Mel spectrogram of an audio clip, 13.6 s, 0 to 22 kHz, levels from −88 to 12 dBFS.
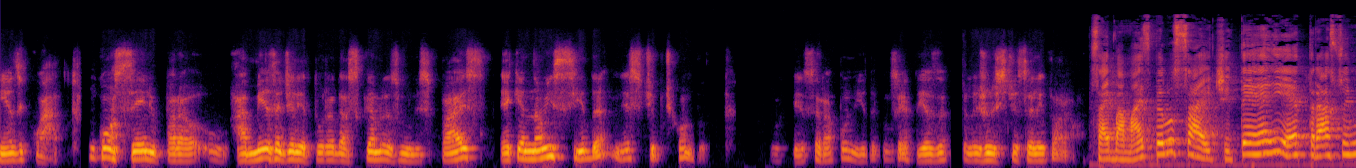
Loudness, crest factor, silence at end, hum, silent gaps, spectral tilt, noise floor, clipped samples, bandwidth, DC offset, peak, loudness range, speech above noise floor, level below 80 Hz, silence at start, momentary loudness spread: -14 LUFS; 14 dB; 0 s; none; 9.51-9.62 s; -5 dB/octave; -49 dBFS; under 0.1%; 16.5 kHz; under 0.1%; 0 dBFS; 8 LU; 36 dB; -50 dBFS; 0 s; 14 LU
